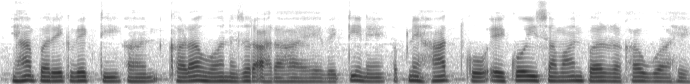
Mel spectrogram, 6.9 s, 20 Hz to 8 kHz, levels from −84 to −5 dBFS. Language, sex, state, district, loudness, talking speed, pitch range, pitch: Hindi, male, Uttar Pradesh, Ghazipur, -27 LUFS, 200 wpm, 135-150 Hz, 145 Hz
